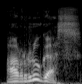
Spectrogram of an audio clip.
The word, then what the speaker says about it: Arrugas: The first one is called, and you can correct me if I'm pronouncing it wrong, Arrugas by Ignacio Ferreras. – Yes, exactly. Perfect. Gorgeous pronunciation. – Right. – The double R there, which means wrinkles.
